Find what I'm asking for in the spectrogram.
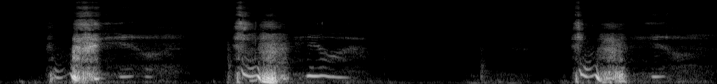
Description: i’m not allergic to lavender but i’m pretty sensitive to it.. thought i’d just stick my face in it and see how much i sneeze.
